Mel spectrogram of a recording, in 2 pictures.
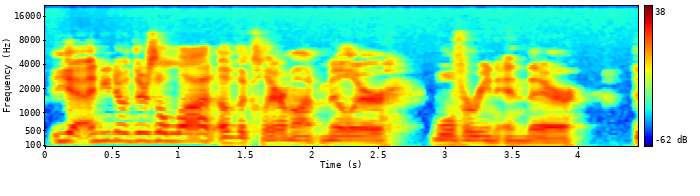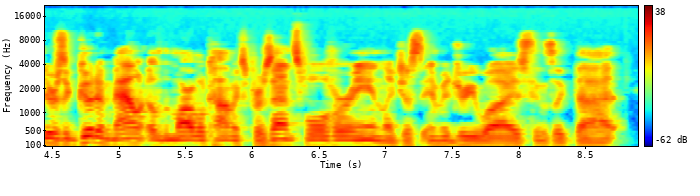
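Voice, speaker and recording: A male podcast co-host talks through films in a casual, explanatory manner. His voice sits at an average pitch, and his phrasing is loose and conversational, peppered with filler words. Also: a little fast, a bit bright. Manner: conversational, explanatory, uses "like" and "you know" often. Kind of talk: casual film discussion podcast.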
